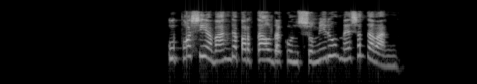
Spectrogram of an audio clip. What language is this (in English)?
Catalan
